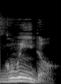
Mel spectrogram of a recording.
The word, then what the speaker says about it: Guido: lot of English people English speaking people pronounce it g no it's Guido Guido okay so I comment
